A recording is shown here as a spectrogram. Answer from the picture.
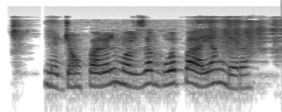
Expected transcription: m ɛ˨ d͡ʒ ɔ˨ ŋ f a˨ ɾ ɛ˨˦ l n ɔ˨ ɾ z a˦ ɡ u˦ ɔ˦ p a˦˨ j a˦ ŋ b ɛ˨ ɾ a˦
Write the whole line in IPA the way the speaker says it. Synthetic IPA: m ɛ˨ d͡ʒ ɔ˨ ŋ f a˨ ɾ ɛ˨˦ l m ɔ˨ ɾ z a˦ ɡ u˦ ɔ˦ p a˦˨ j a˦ ŋ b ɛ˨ ɾ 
